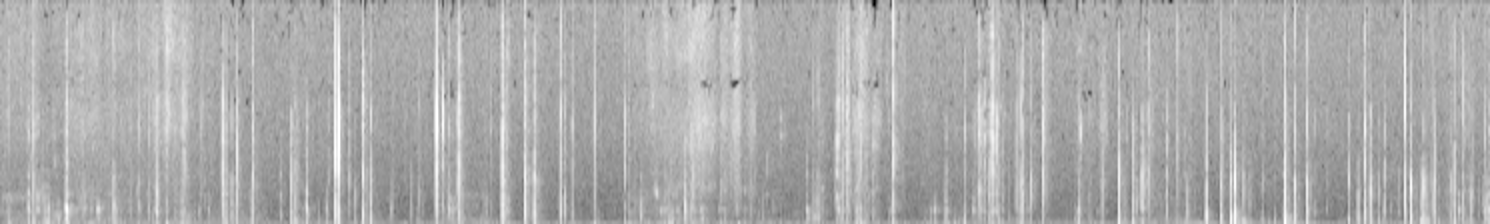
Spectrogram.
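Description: Long dark-painted nails scratch and tap across the ridged surface of a hand-sized, two-half plastic anatomical brain model, likely hollow, held in both hands. A dense, continuous stream of dry scratching and crinkly rustling is punctuated by many sharp, bright clicks and taps with almost no ring, over a soft low-end body.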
